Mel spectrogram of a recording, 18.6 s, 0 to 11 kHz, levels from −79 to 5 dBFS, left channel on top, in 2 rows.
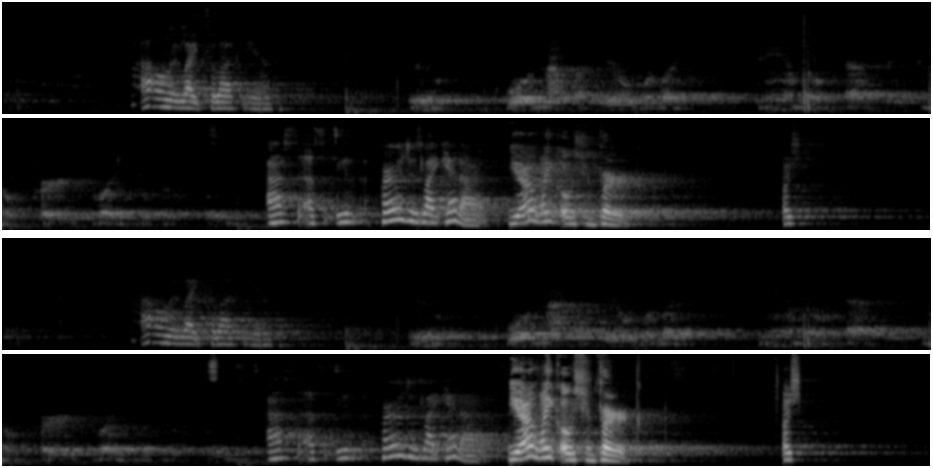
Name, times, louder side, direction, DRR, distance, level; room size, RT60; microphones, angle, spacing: voice 1, 1.3-2.7 11.9-14.1, left 5 dB, 35° left, 9 dB, 0.3 m, -37 dB
voice 2, 4.1-4.5 5.0-6.8 7.5-11.7, left 1 dB, 60° left, 2 dB, 1.6 m, -49 dB
voice 3, 14.3-15.6 17.1-17.3, right 8 dB, 70° right, 17 dB, 0.4 m, -26 dB
26.0 x 11.0 x 4.5 m, 2.9 s
head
